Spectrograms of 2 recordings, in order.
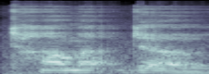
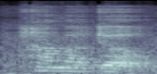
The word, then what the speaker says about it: Tama-Do: yeah the modality that i use is called tama do it's spelled t a m a d o it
